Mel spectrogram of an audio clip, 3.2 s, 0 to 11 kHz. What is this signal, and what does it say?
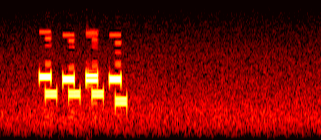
Multi-frequency trunk signalling (R2, with the far end's replies), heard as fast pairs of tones, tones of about 120 ms. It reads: 0696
